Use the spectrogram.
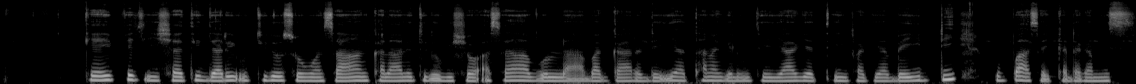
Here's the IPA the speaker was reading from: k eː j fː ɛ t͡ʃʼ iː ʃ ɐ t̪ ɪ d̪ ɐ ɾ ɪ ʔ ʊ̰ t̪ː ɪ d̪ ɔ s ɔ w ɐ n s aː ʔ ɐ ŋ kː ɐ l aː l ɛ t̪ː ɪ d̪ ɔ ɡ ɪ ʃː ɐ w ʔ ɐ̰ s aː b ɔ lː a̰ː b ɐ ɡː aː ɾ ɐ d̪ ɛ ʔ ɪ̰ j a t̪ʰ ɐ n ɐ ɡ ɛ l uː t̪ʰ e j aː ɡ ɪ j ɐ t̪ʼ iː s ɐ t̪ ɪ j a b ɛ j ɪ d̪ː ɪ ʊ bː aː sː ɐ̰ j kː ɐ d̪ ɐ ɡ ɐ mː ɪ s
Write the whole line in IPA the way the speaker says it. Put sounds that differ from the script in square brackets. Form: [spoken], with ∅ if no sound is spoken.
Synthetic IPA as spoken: k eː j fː ɛ t͡ʃʼ iː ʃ ɐ t̪ ɪ d̪ ɐ ɾ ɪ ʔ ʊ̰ t̪ː ɪ d̪ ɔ s ɔ w ɐ n s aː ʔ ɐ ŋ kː ɐ l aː l ɛ t̪ː ɪ d̪ ɔ ɡ ɪ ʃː ɐ w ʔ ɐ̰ s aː b ɔ lː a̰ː b ɐ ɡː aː ɾ ɐ d̪ ɛ ʔ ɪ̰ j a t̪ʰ ɐ n ɐ ɡ ɛ l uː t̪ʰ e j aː ɡ ɪ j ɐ t̪ʼ iː [f] ɐ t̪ ɪ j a b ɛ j ɪ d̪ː ɪ ʊ bː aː [s] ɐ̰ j kː ɐ d̪ ɐ ɡ ɐ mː ɪ s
